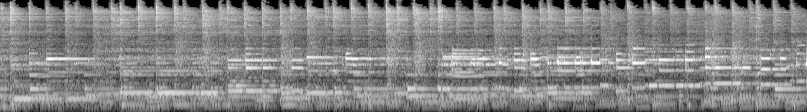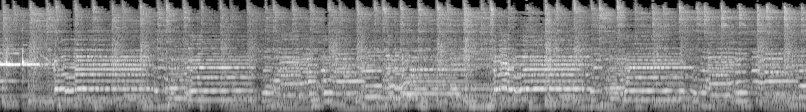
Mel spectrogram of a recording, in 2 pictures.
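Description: A big band playing a swing jazz number: saxophones, clarinet, trombones and trumpets over electric bass and electric guitar, with a steady beat throughout.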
